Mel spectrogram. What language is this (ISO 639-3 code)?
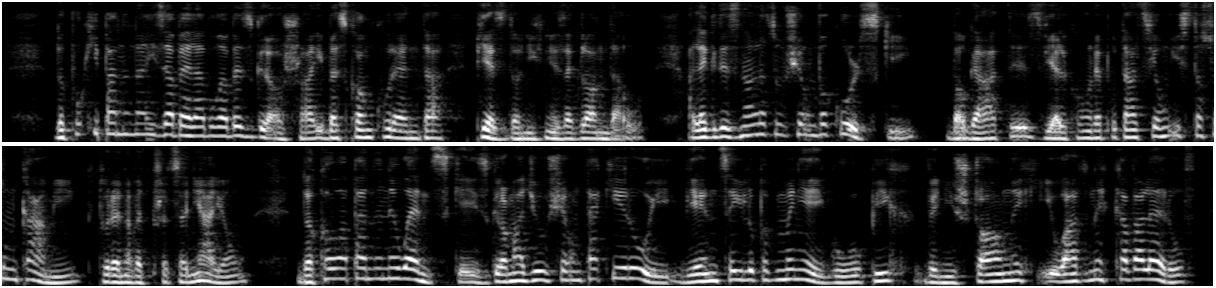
pol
